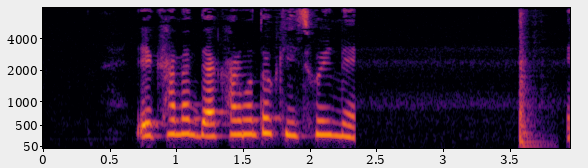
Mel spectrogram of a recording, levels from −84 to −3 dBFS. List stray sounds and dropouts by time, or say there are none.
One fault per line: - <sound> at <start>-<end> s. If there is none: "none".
- thud at 3.6-3.9 s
